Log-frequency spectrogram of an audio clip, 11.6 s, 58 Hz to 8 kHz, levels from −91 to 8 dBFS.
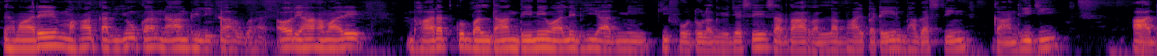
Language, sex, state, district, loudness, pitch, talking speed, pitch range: Hindi, male, Uttar Pradesh, Varanasi, -38 LUFS, 120 Hz, 165 wpm, 105-130 Hz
